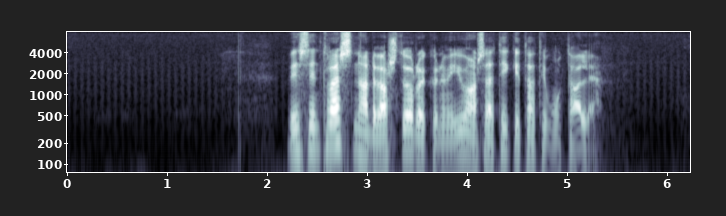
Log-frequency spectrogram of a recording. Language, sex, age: Norwegian, female, 44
